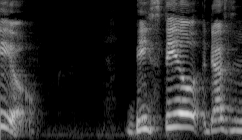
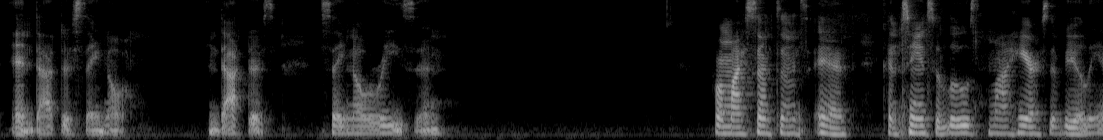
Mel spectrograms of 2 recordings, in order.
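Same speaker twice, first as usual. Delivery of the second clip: low, soft, halting read-out; reading aloud; 5 semitones lower, 7 dB quieter than usual. Real, not acted. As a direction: read the viewer's message quietly, with pauses. Reads out a viewer's sad message.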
